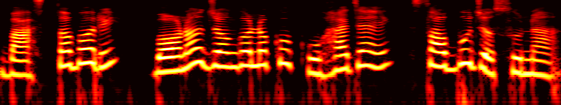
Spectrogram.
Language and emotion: Odia, neutral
